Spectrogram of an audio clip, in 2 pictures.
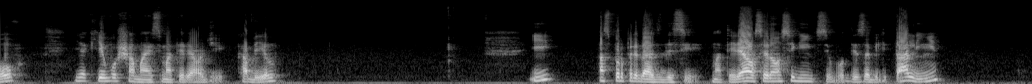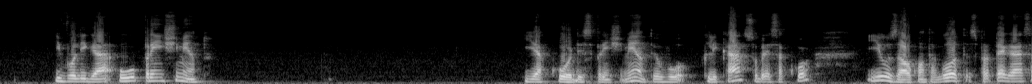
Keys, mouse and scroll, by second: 0.4 click, 2.6-3.3 typing, 3.5 shift+Page_Down, 4.5 Return, 8.9 click, 12.4 click, 15.0 click, 17.7 click, 19.0 click.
